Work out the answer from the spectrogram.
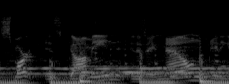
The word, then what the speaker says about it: gamine: Gamine. Gamine. I have never heard that. That's the pronunciation. I would have said gamine or gamine, but gamine.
